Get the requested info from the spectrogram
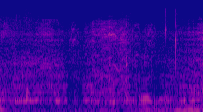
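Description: Mini RC crawler's small electric motor and gears whirring faintly as it climbs over tree roots and dirt, with a few light clicks late on.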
